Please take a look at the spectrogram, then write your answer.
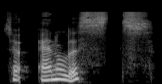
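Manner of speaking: "analysts" said slowly with the final S sounded clearly. Shown as a demonstration. Teacher showing students the S ending clearly. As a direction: land the S at the end of "analysts". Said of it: "am I hearing the S".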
